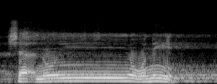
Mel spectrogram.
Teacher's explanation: ونلاحظ هنا في كلمة شأن يغنيه إدغام بغنة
